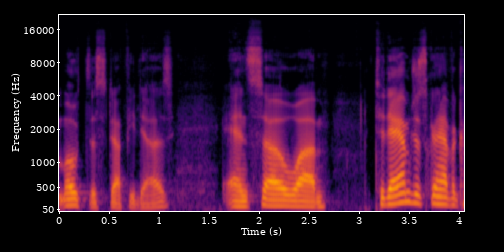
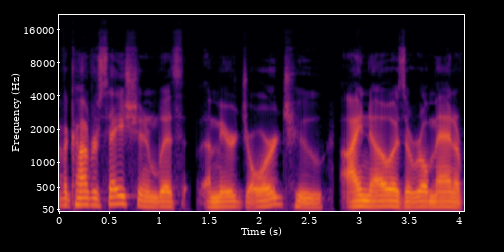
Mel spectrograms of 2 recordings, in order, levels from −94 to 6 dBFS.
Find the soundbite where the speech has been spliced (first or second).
second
